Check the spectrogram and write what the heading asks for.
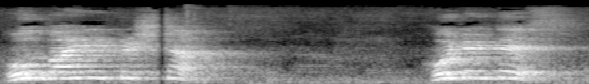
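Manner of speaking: loud, high angry shout; furious father interrogating the boys. Acted. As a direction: demand answers at full shouting volume. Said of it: "Very angry".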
